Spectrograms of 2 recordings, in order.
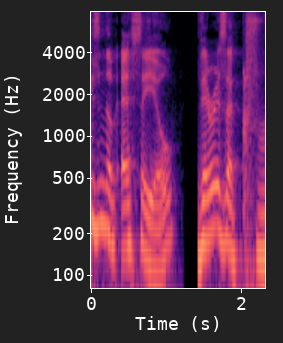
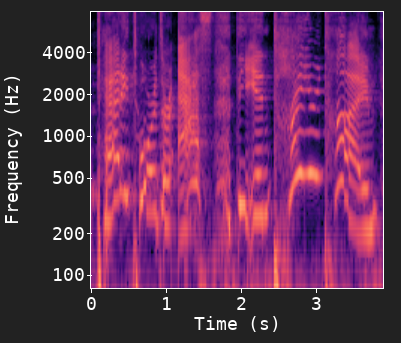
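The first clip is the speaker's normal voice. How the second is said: high, drawn-out disbelief; high-pitched incredulous rant; incredulous outburst; 11 semitones higher, slower than usual. Real, not acted. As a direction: stretch it out slowly, pitch way up. Ranting in mock disbelief.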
